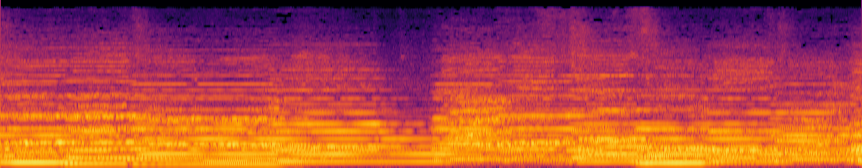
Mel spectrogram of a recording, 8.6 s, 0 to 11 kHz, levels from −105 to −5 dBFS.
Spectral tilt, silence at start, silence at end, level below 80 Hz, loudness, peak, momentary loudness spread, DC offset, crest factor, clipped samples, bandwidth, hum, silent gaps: -9 dB/octave; 0 s; 0 s; -60 dBFS; -19 LUFS; -4 dBFS; 5 LU; under 0.1%; 14 dB; under 0.1%; 7.2 kHz; none; none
